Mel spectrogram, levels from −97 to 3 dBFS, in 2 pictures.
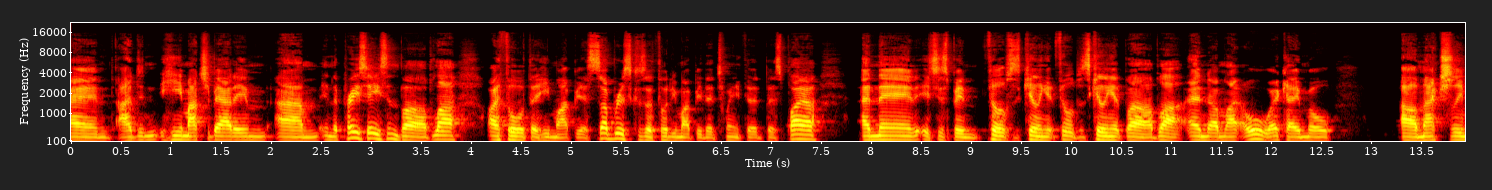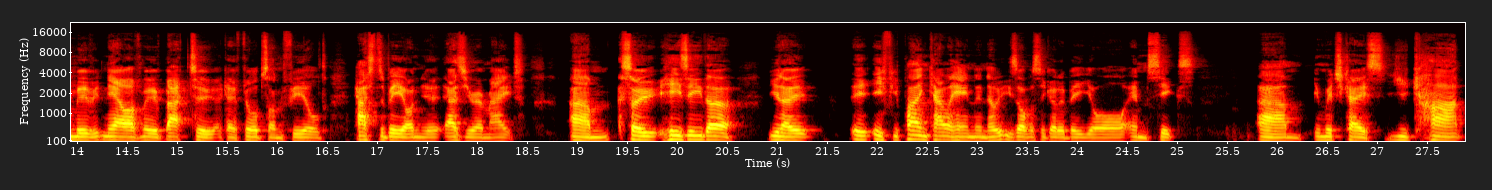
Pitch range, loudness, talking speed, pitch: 110-125 Hz, -23 LUFS, 220 wpm, 115 Hz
